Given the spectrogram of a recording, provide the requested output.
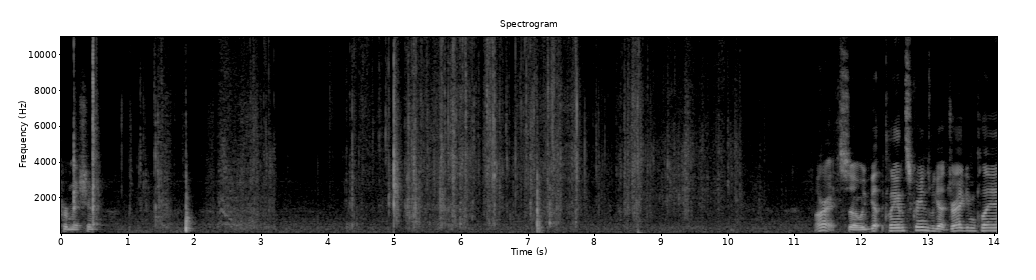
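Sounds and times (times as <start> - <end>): plastic wrap crinkling and tearing: 1.0 - 1.8, 2.4 - 3.3, 4.0 - 10.6
crisp snaps: 3.8 - 10.3.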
